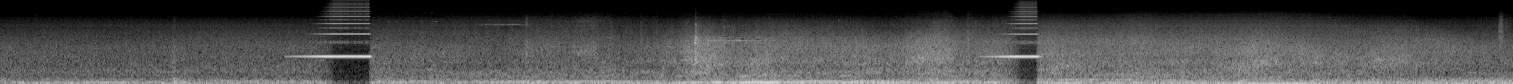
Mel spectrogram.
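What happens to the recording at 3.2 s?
At 3.2 s you're in the middle of a loudspeaker feedback squeal, 2.84 to 3.74 s: a mic catches its own speaker and a 1.4 kHz tone swells over half a second, ending well above the sound.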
